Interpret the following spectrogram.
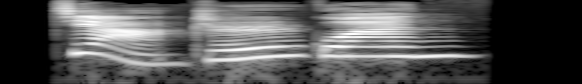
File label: "jia zhi guan", Chinese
